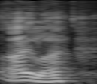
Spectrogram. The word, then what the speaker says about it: Islay: there yeah unfitted nut Islay that's actually pronounced ila Scotch malt or a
